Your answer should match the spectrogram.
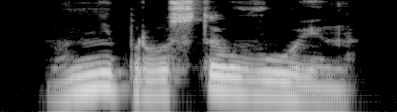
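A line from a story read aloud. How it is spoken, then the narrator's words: Barely audible reply. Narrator (Russian): едва слышно откликнулся Захар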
